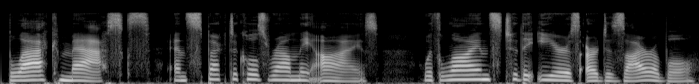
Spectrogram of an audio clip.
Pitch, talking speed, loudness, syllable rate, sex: 185 Hz, 120 wpm, -18 LUFS, 3.4 syllables/s, female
